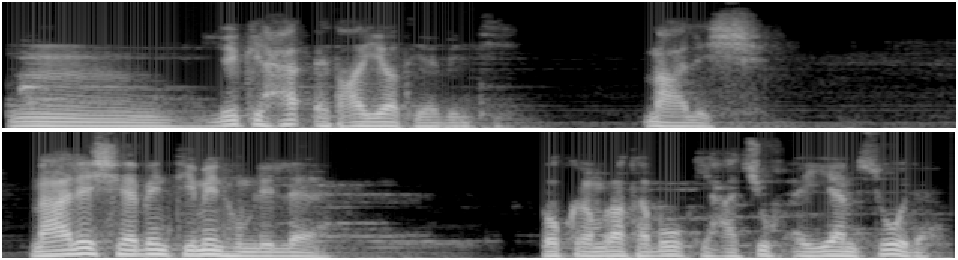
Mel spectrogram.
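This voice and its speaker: A low-voiced, grey-haired older man with an Egyptian Arabic accent, smooth and coaxing on the surface but cruel underneath. This is classic radio drama on a dull old recording, with music playing behind him. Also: normal speed, pauses often. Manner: coaxing and fatherly to the girl, menacing to his wife.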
